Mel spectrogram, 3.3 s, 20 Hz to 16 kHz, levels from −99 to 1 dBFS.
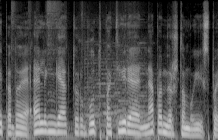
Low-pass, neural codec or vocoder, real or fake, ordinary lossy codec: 14.4 kHz; none; real; Opus, 32 kbps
